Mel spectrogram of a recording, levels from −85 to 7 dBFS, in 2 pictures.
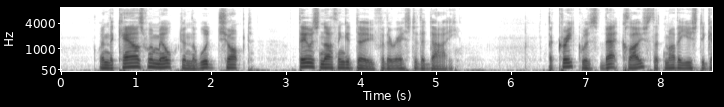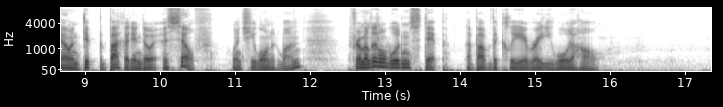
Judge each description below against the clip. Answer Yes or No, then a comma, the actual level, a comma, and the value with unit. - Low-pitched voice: Yes, very low, 95 Hz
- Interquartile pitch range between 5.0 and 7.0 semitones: Yes, wide, 5.4 semitones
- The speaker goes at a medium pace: Yes, average, 175 wpm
